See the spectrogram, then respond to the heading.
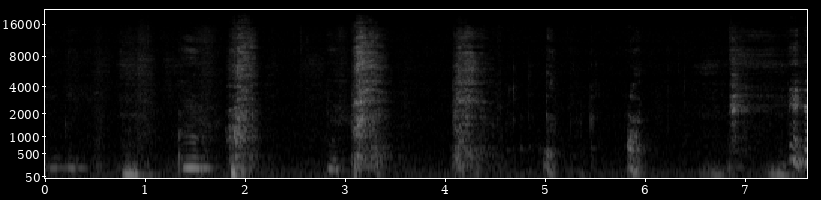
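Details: A series of about six short, harsh coughing bursts from a pet animal named Jake, spaced over several seconds; the owner comforts him and rubs his throat.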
